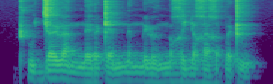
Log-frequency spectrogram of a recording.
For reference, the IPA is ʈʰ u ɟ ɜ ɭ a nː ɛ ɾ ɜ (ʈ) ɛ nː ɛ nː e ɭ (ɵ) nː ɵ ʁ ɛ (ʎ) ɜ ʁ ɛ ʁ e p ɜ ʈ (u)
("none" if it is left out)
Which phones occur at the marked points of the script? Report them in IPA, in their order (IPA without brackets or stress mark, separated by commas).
ʈ, ɵ, ʎ, u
